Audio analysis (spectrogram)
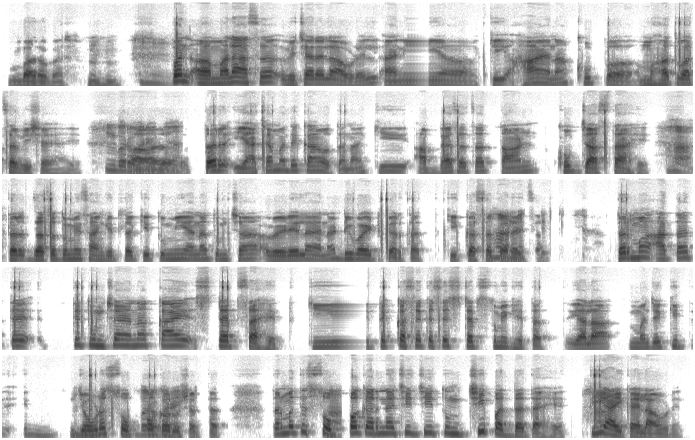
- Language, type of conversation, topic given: Marathi, podcast, शिकताना ताण-तणाव कमी करण्यासाठी तुम्ही काय करता?
- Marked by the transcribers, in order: distorted speech; tapping; other background noise; in English: "डिव्हाइड"; in English: "स्टेप्स"; in English: "स्टेप्स"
